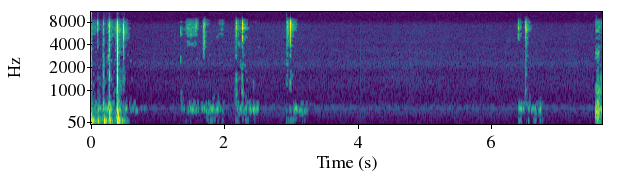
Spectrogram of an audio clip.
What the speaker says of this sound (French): Moi je vais taper shell exploit.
